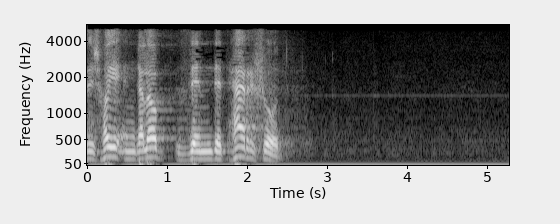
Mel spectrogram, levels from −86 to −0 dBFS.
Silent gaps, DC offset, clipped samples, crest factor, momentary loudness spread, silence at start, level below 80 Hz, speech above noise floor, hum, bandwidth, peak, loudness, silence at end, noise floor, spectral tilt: none; 2%; under 0.1%; 16 dB; 4 LU; 0 s; -46 dBFS; 39 dB; none; 5.2 kHz; -4 dBFS; -16 LUFS; 2.75 s; -56 dBFS; -6.5 dB/octave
